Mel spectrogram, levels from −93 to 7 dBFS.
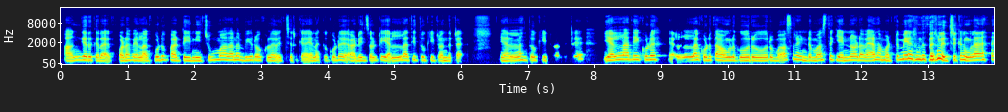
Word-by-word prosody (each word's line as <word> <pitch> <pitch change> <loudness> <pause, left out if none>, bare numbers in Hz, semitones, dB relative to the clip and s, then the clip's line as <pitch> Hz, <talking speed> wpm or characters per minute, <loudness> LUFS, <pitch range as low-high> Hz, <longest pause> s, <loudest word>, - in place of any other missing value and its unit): அங்க 205 +4 -4
இருக்கிற 200 -4 +1 0.2
"பொடவையெல்லாம் 185 -1 -1
குடு 205 +3 +2
பாட்டி. 190 -2 +1
நீ 180 - +2
சும்மா 230 +3 -2
தானே 220 +1 0
பீரோக்குள்ளே 195 -3 -2
வச்சுருக்க? 175 - -9
எனக்கு 95 - -5
குடு" 205 +2 -1
அப்படின்னு 180 0 -2
சொல்ட்டு 195 +2 -1
எல்லாத்தையும் 200 +4 -1
தூக்கிட்டு 195 -1 -4
வந்துட்டேன். 175 -1 -4 0.7
எல்லாம் 205 +2 -1
தூக்கிட்டு 195 0 -4
வந்துட்டு, 435 +2 -9 0.5
எல்லாத்தையும் 245 0 0
குடு. 245 +2 +4 0.3
எல்லாம் 390 - +1
கொடுத்தா, 205 +1 +1
அவங்களுக்கு 190 0 +2
ஒரு, 195 -1 +3
1 185 -1 -1
மாசம், 240 +4 -3
2 195 -2 -2
மாசத்துக்கு 220 +1 -1
என்னோட 205 +1 +1
வேல 195 +6 +2
மட்டுமே 230 +9 +1
இருந்ததுன்னு 250 +2 +6
வச்சுக்கோங்களேன். 215 +1 +2
205 Hz, 150 wpm, -22 LUFS, 190-230 Hz, 0.7 s, இருந்ததுன்னு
